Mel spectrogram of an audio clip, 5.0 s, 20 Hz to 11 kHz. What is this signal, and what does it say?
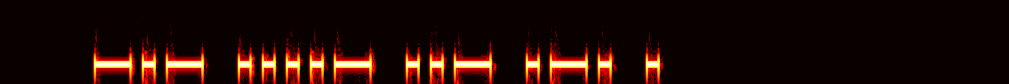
Morse code, heard as a keyed tone, about 20 wpm, 700 Hz. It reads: K4URE
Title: USA Call Signs - 5 Characters - Repeated 3x - 20wpm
